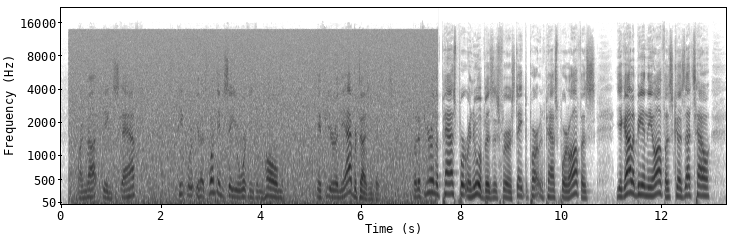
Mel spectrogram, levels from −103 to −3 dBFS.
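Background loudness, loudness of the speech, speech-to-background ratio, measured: -35.5 LUFS, -28.0 LUFS, 7.5 dB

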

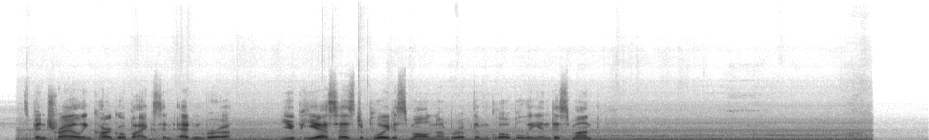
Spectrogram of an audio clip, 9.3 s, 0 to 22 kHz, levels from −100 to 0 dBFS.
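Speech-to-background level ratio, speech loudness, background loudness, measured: 13.5 dB, -26.5 LUFS, -40.0 LUFS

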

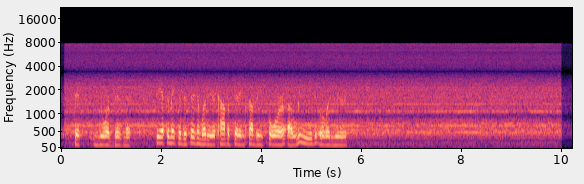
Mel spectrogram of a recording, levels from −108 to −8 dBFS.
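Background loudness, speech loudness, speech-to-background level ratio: -36.0 LUFS, -22.0 LUFS, 14.0 dB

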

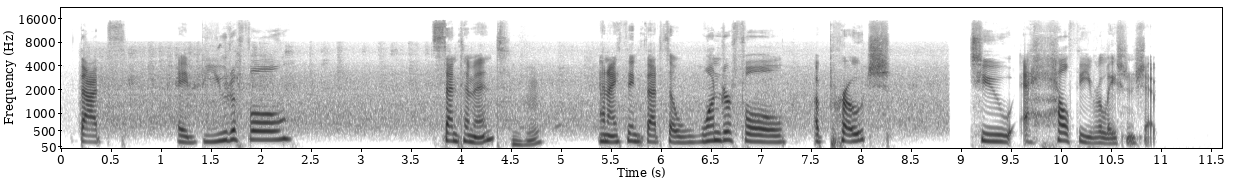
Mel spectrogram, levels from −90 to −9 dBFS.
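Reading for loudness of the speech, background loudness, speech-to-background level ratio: -30.0 LUFS, -45.5 LUFS, 15.5 dB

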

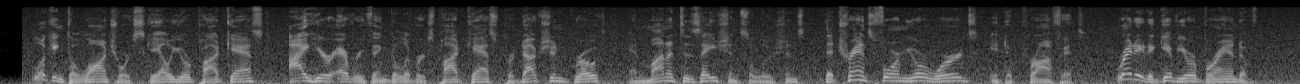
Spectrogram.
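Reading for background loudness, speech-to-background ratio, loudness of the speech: -37.5 LUFS, 11.5 dB, -26.0 LUFS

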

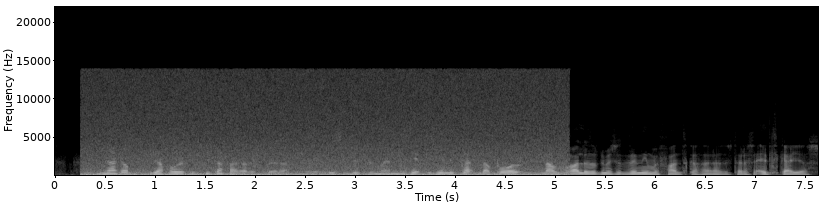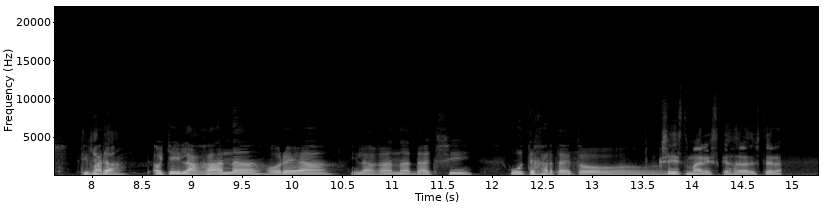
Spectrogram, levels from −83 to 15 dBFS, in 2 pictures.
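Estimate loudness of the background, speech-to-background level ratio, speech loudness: -29.0 LUFS, 4.5 dB, -24.5 LUFS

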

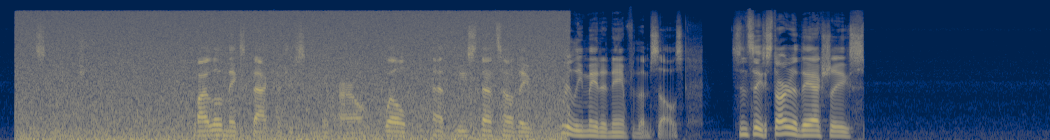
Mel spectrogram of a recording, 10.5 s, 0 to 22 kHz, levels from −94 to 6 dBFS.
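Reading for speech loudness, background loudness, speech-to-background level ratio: -27.0 LUFS, -29.0 LUFS, 2.0 dB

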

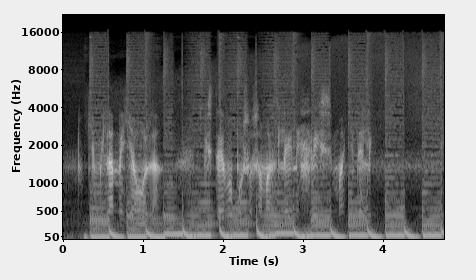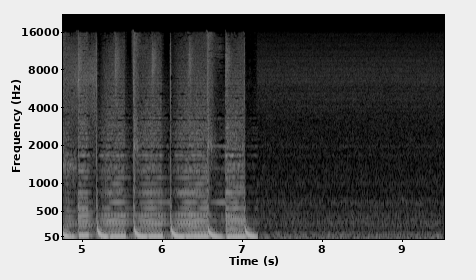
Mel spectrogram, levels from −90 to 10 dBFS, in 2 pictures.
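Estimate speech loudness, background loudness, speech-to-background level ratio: -22.5 LUFS, -30.0 LUFS, 7.5 dB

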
